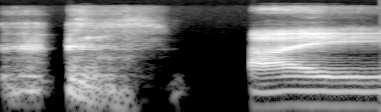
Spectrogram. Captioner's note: clears throat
